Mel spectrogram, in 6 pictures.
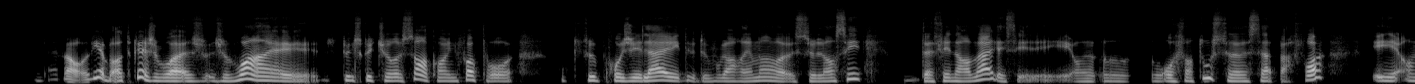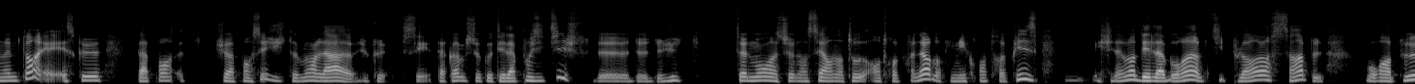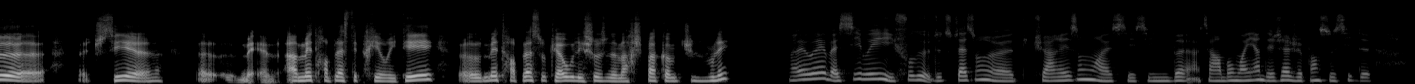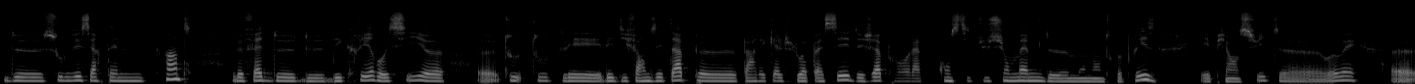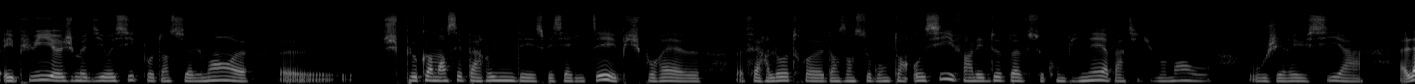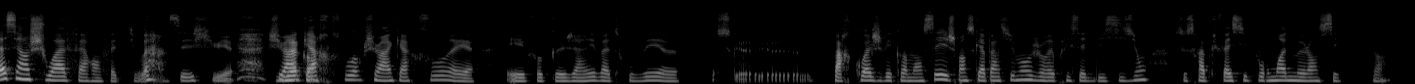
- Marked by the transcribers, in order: stressed: "positif"; other background noise; laughing while speaking: "tu vois ?"; chuckle
- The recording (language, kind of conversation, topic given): French, advice, Comment gérer la crainte d’échouer avant de commencer un projet ?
